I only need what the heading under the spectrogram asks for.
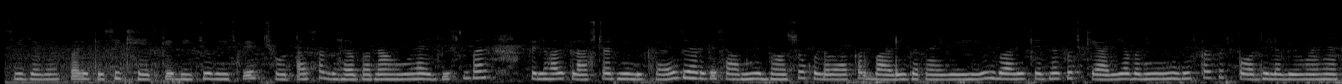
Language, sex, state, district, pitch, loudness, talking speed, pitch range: Hindi, female, Bihar, Gopalganj, 245 Hz, -34 LUFS, 225 wpm, 235-260 Hz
